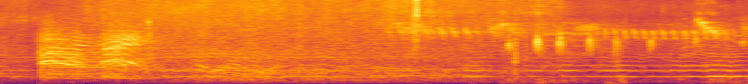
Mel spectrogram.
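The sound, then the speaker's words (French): Forager honeybees buzzing, the worker bees that collect nectar and pollen from flowers and carry it back to the hive: a dense, continuous buzz that stays loud throughout. “vous les butineuses, vous allez chercher le nectar et le pollen dans les fleurs à l'extérieur et puis vous le rapportez dans votre ruche”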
